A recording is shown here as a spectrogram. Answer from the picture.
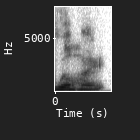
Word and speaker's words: Wilhite: And are you Wilhite? Yes, ma'am. Am I pronouncing your last name correctly? Yes, ma'am. Will Height.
